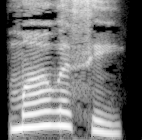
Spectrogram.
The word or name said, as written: ಮೈವಸ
